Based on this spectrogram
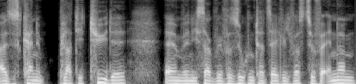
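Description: A dark, mellow voice talks at a very fast pace. The sound is dry and close, with no echo. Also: man, very clean recording, silent background. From Bavaria, Munich region. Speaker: startup co-founder and managing director. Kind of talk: interview. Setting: mobile podcast studio in a car at a trade fair.

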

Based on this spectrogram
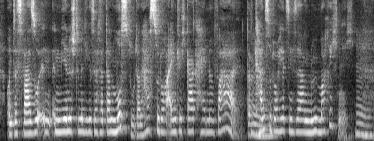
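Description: The speech has ordinary pitch variation and hardly any pauses, with noticeable background noise and audible room echo. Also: woman, fairly high pitch for a woman. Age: 30s. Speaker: business leader. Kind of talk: casual interview. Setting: kitchen at host's home.

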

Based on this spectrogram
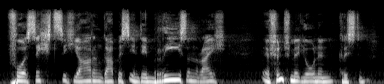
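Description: Against noticeable background noise, a man speaks at a very slow pace with a fairly high pitch and ordinary pitch variation. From Germany. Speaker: evangelist. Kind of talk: sermon. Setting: conference hall with audience. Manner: short phrases paused for interpreter.

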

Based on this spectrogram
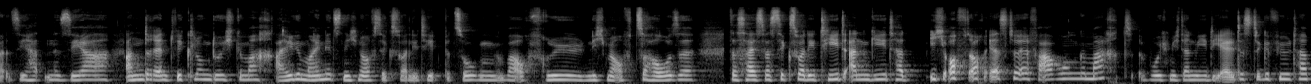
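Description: A woman with a plain, everyday voice and fairly high pitch talks at a moderate pace with fairly even intonation and hardly any pauses. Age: 20s. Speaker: interview guest sharing personal story. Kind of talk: casual interview.

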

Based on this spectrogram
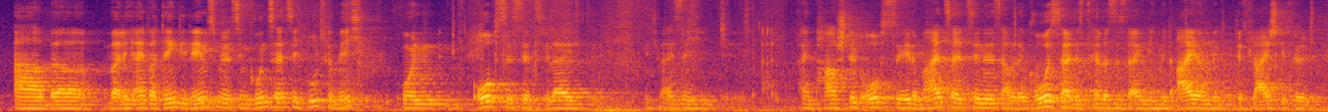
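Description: A man's medium-pitched voice at a moderate pace, fairly even in intonation, with audible room echo and noticeable background noise. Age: 30s. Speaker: gym owner and coach. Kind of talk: interview. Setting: gym.

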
